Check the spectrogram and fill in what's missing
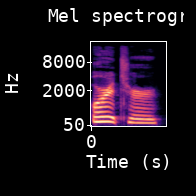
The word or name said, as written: orature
